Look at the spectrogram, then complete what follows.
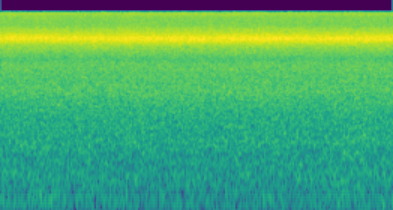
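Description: Rainwater flooding across a road, rushing and spilling over a kerb edge in a steady, unbroken rush of water.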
